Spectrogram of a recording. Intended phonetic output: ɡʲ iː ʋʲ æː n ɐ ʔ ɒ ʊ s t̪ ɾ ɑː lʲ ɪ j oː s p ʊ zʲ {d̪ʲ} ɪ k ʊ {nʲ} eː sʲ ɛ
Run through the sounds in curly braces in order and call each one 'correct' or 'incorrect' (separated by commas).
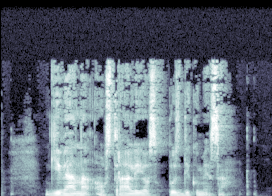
correct, incorrect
